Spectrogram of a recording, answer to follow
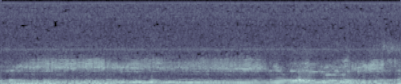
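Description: Constantine malouf (Arab-Andalusian) song: a vocal line sung in long, held, wavering notes with musical backing.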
